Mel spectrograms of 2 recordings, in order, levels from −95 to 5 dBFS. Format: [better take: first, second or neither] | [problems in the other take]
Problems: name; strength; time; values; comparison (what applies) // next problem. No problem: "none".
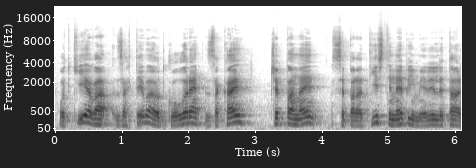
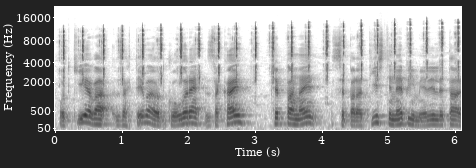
first | background sound (Clock); 2 dB below the speech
